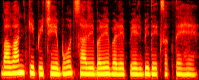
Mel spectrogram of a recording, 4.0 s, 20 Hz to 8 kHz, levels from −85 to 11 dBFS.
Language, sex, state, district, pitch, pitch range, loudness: Hindi, female, Arunachal Pradesh, Papum Pare, 180 Hz, 175-190 Hz, -13 LUFS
